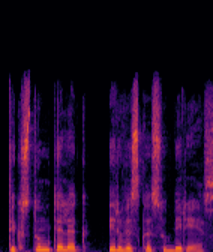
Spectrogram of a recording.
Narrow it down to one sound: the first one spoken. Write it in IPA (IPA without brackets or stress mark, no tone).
t̪ʲ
